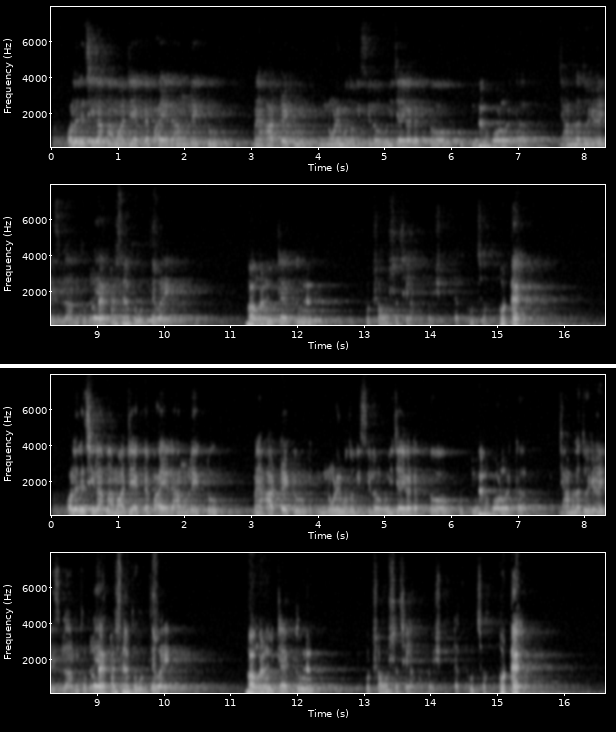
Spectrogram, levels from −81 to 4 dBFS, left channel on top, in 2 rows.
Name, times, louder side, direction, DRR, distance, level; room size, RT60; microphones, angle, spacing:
voice 1, 0.2-2.5 3.0-7.1 7.6-10.2 11.3-12.2 13.1-14.7, right 2 dB, 85° right, 6 dB, 1.4 m, -31 dB
voice 2, 11.2-11.6 15.0-15.5, right 4 dB, 65° right, 12 dB, 0.8 m, -27 dB
23.5 x 18.0 x 8.7 m, 2.1 s
head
